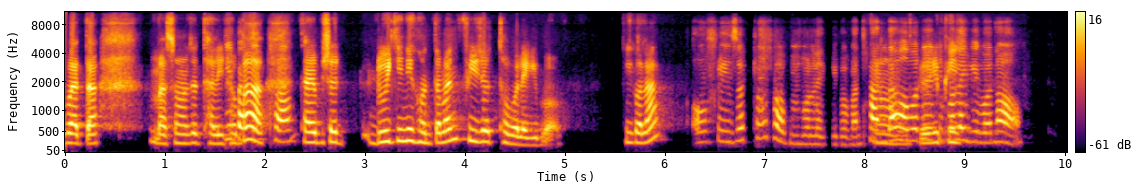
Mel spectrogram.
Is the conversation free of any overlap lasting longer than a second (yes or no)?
yes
